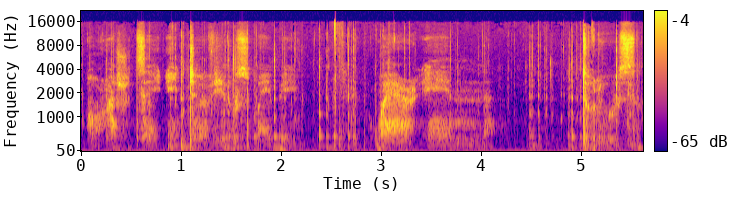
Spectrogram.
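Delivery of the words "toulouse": normal talking voice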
